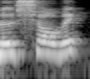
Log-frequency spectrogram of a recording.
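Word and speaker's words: Milošević: A narrow-minded Serb nationalist, Milosevic, pronounced Milšović, has won the election.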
